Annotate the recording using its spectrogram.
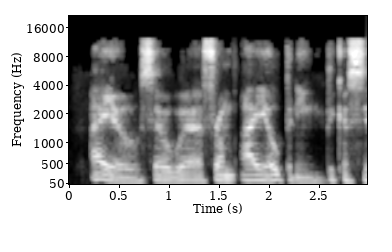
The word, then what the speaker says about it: EYEO: So it's eye opening IO. That's where it's coming from. Yeah. – So it's an English joke. – It's an English gimmick. Yeah. – It's spelled EYEO for people listening to this.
